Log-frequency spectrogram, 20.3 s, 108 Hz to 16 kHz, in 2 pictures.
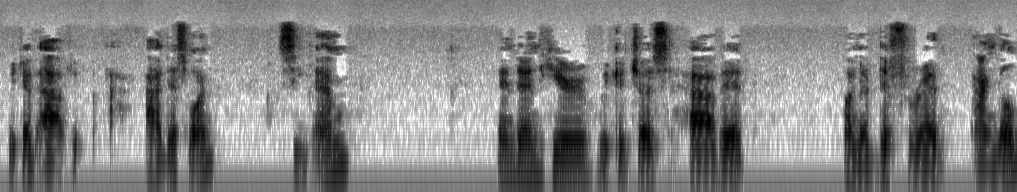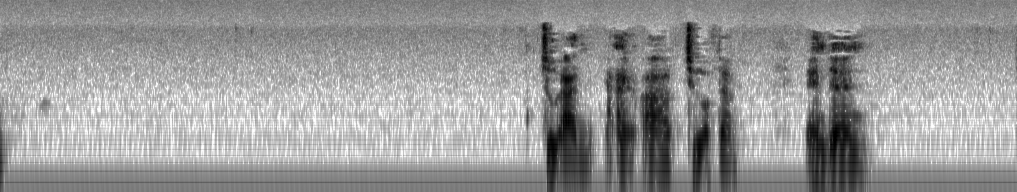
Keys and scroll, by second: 2.3-3.5 typing, 15.7 Escape, 16.0 Escape, 16.3 Escape.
